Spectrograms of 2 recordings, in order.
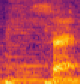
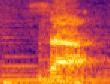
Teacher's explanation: a boca mais aberta do que para o som E, os lábios um pouco mais tensionados, a língua repousa na base da boca. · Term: som EA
